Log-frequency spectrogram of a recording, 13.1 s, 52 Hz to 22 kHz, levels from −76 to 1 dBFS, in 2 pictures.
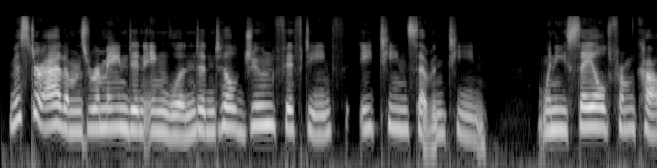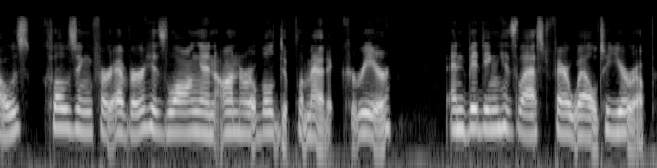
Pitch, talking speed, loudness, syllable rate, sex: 205 Hz, 135 wpm, -20 LUFS, 4.8 syllables/s, female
